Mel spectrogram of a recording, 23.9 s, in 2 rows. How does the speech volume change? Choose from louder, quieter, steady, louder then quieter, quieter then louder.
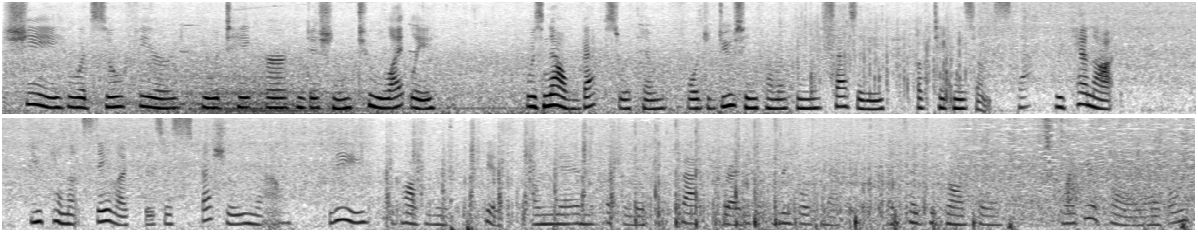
quieter.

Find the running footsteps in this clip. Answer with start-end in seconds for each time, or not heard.
15.7-22.9.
